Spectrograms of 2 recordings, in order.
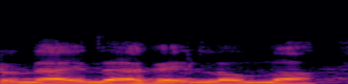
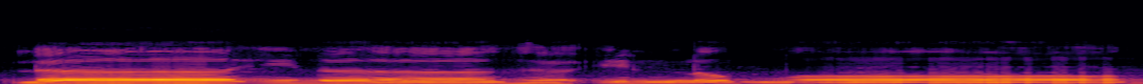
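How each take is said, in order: First: It is rushed very fast, almost breathless. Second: It is said briskly but calmly.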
